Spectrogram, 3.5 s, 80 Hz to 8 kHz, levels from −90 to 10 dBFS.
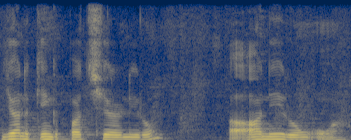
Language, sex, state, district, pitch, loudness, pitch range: Garo, male, Meghalaya, West Garo Hills, 140 Hz, -18 LUFS, 135-150 Hz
